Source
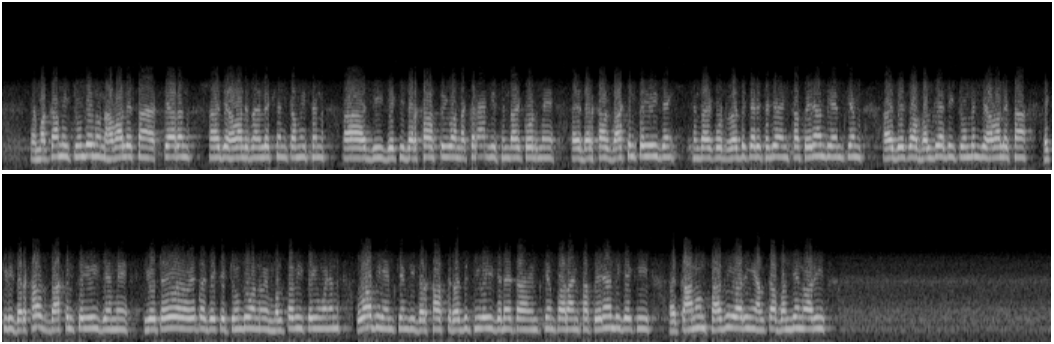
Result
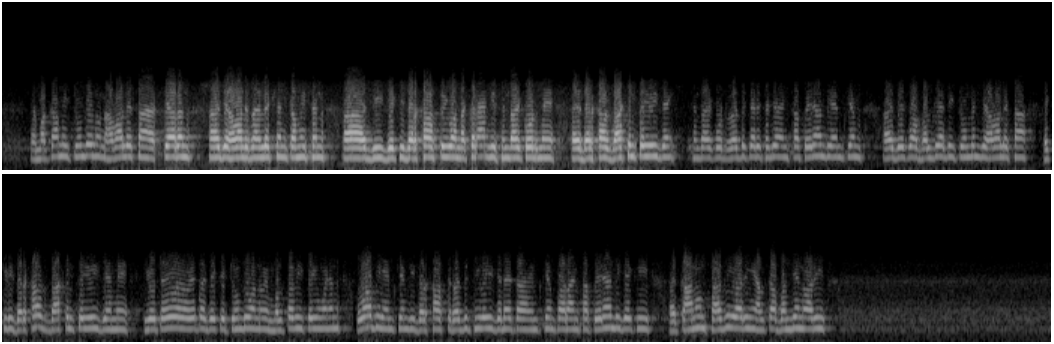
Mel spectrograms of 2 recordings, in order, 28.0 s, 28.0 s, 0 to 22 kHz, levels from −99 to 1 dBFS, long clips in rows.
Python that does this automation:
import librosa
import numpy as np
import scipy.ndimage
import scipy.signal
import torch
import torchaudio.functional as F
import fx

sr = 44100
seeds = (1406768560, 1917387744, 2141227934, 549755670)

y = fx.gain(x, sr, db=fx.line((1.3, -14.0), (2.31, -3.0), (8.28, -3.0), (9.22, -14.0)))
